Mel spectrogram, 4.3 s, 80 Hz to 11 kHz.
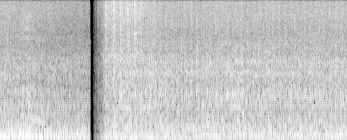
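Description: Swaraj 855 tractor's three-cylinder diesel engine running steadily as the tractor wades through shallow river water, with a sudden brief dropout about a second in where the sound cuts.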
